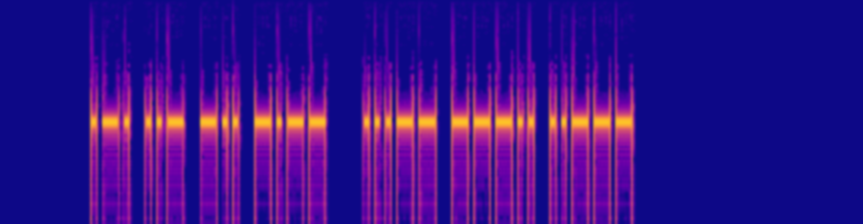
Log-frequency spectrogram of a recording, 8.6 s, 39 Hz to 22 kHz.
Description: Morse code, heard as a keyed tone, about 22 wpm, 700 Hz. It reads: RUDY 382
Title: CWT Exchange 22wpm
